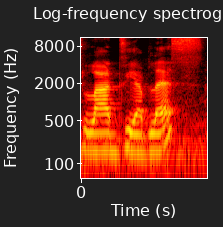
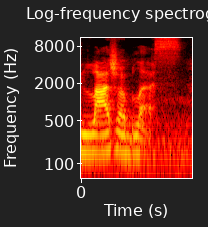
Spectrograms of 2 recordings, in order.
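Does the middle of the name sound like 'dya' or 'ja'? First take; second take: dya; ja. First: The middle sounds like a clear 'dee-ah'. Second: The middle is blended into a 'ja' sound. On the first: This is the proper form of the word. "I know that the word is La Diablesse" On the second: This is how a family member said it. "when my father would pronounce it, it would be Laja Bless"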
